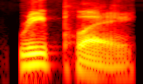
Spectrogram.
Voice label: "replay", American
